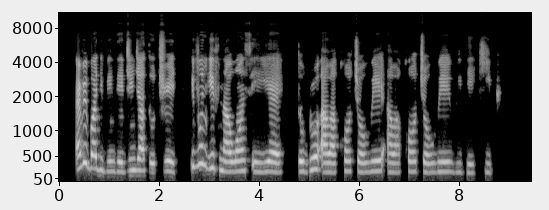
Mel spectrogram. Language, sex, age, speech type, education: Nigerian Pidgin, female, 15-29, spontaneous, tertiary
